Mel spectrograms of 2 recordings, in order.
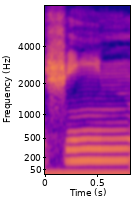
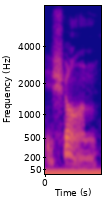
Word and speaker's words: Sean: if you go on Google in America it's pronounced Sean for people have been saying Sheen all this and I'm like no here in America s e a an is Shawn it's literally you can go Google how to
